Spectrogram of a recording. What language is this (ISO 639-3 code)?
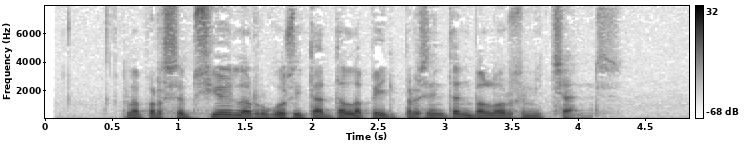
cat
